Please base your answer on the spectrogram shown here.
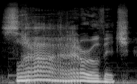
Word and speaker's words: Zarovich: However, seeing that the fight was hopeless, the defenders dropped their weapons, allowing the figure to officially introduce himself as Strahd von Zarovich.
